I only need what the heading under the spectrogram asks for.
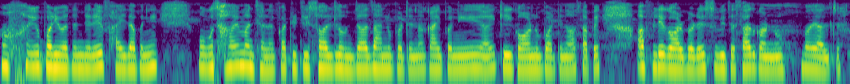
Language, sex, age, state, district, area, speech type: Nepali, female, 18-30, West Bengal, Kalimpong, rural, spontaneous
